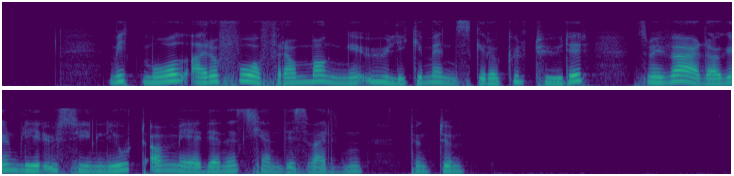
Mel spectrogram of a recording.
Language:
Norwegian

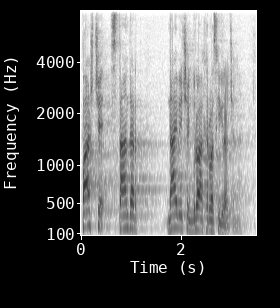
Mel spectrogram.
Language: Croatian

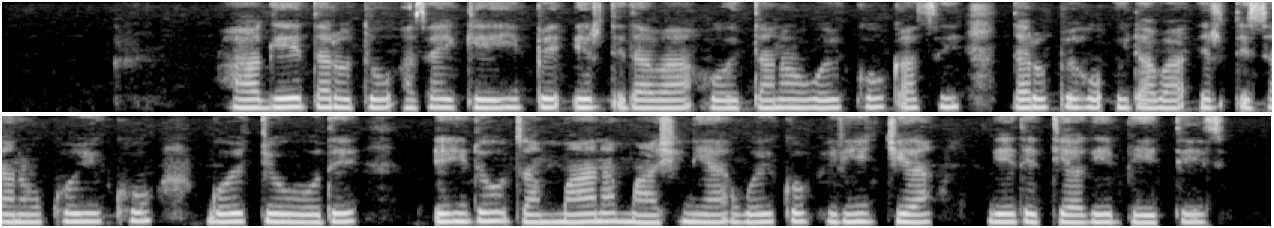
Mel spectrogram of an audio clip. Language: Wolaytta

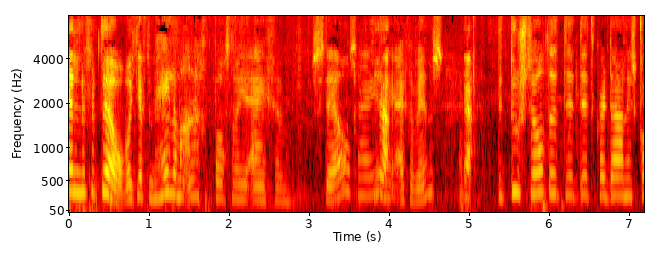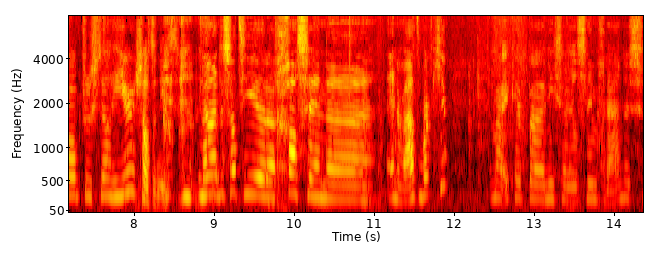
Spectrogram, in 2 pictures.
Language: Dutch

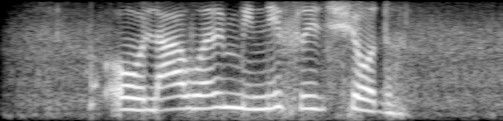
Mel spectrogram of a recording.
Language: Marathi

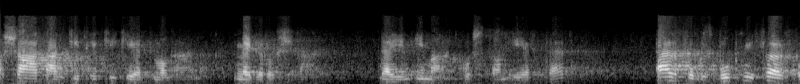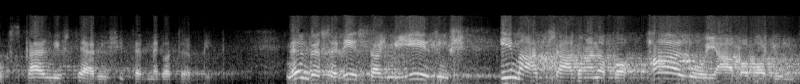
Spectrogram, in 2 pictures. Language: Hungarian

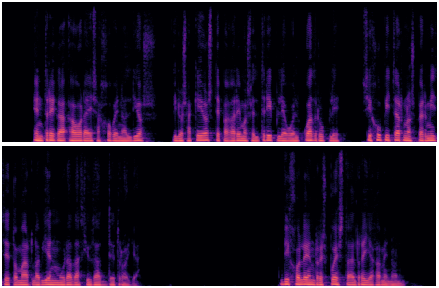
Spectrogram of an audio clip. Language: Spanish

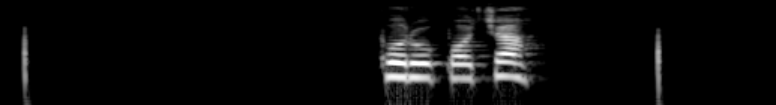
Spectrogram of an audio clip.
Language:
Persian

